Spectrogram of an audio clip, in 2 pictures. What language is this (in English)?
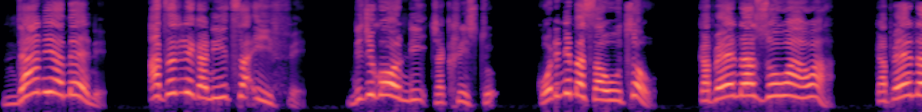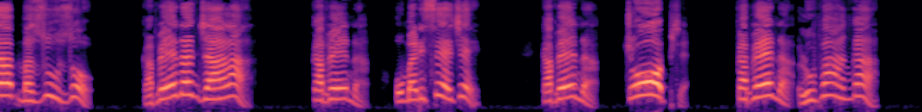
Nyanja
